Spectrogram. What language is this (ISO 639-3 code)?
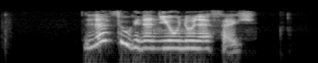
kab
